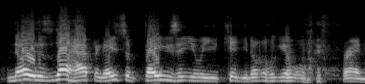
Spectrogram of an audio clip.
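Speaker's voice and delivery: loud, high imitation of an outraged babysitter; angry. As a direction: scold rapidly in mock fury. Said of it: "She got so angry about it".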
